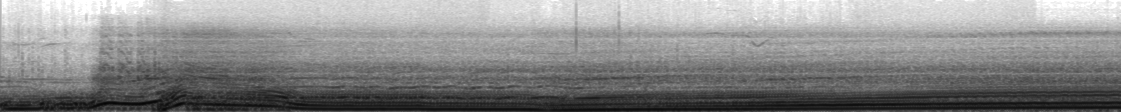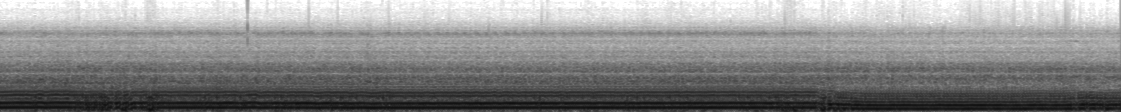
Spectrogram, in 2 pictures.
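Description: An inline-four superbike accelerates hard, its engine note rising.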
